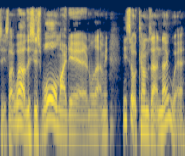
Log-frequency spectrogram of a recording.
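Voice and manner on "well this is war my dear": slow, drawn-out posh British drawl. Quoting a chauvinistic character from the show: posh British voice as Robert Walker. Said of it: "a very posh, uh, sorry, a very British guy".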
